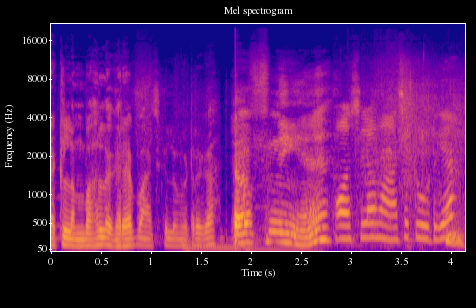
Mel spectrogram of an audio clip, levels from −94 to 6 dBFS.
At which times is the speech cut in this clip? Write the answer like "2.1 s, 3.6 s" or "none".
none

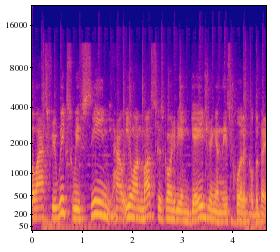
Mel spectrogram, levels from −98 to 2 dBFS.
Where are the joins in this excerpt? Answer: none

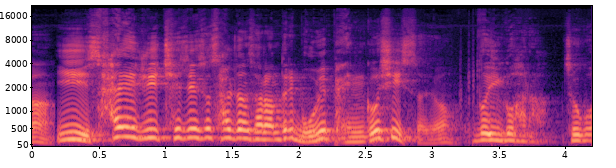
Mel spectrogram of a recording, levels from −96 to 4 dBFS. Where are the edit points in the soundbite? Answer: 3.2 s

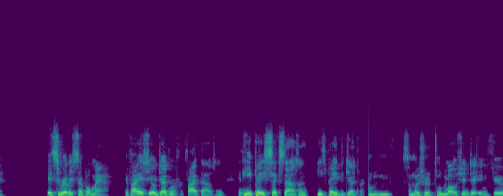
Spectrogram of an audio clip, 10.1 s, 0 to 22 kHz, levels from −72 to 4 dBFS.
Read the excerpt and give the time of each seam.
7.2 s

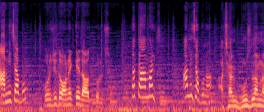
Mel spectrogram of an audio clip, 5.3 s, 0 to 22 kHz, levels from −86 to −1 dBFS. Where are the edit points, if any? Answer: 4.3 s

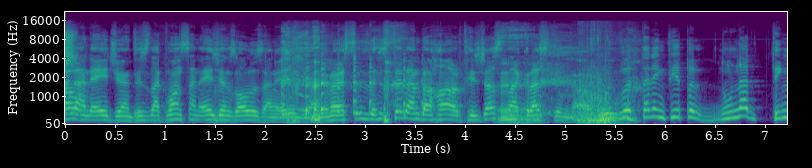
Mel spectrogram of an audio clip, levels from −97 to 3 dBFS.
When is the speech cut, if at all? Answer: 5.3 s

